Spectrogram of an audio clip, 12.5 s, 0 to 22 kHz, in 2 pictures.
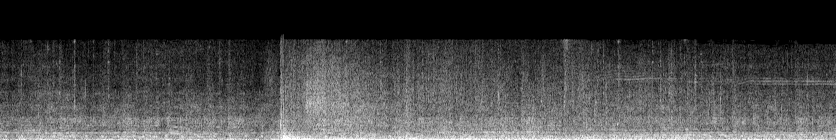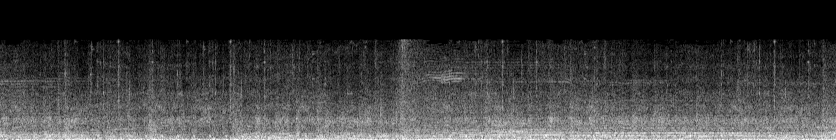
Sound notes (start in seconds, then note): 1.8 bomb explodes; 8.0 intense music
